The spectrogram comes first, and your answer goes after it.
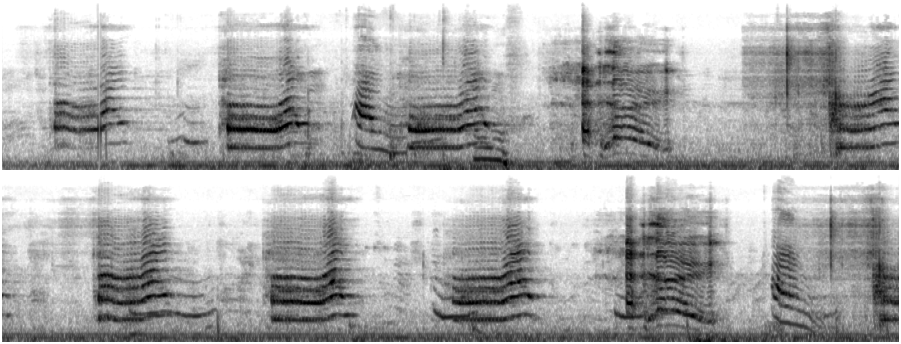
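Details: Cat sounds played to a frightened rescued cat that hides under the bed and hisses a lot, recorded around February. A series of about nine drawn-out, bending meows comes in spaced bursts over a faint steady hum.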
